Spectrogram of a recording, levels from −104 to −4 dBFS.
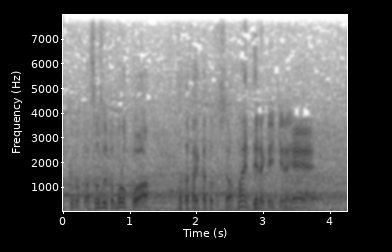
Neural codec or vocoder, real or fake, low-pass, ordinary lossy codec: none; real; none; none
